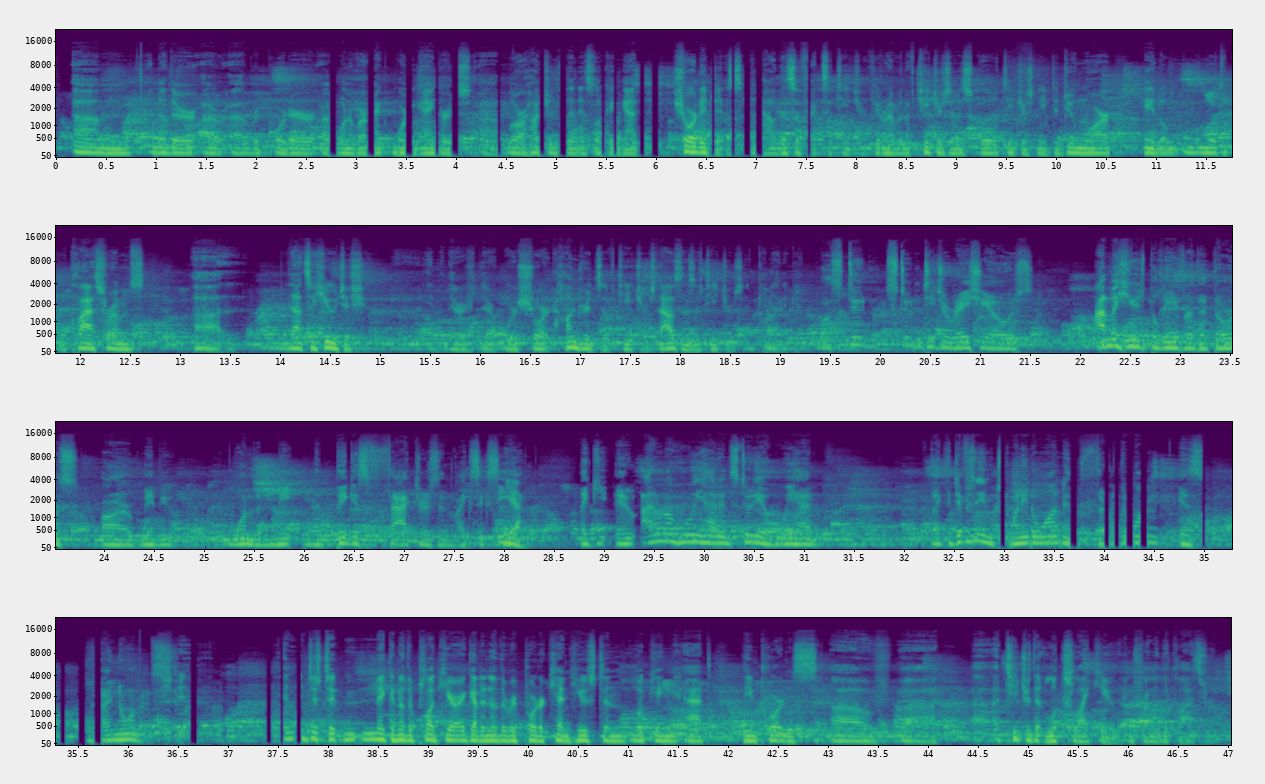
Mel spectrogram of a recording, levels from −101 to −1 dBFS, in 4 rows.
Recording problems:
background chatter; loud; throughout; 2 voices, 6 dB below the speech
choppy; very; from 2.5 to 7.5 s and from 33 to 38 s; 23% of the speech affected

